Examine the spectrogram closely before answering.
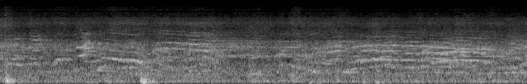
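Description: Plastic balls rustle and clatter as children wade through them.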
